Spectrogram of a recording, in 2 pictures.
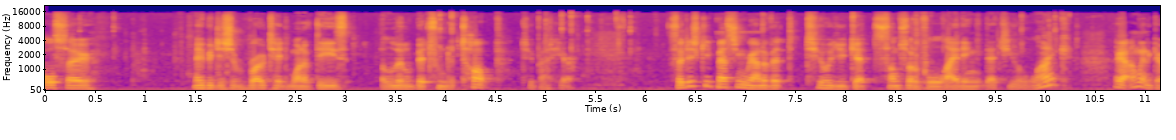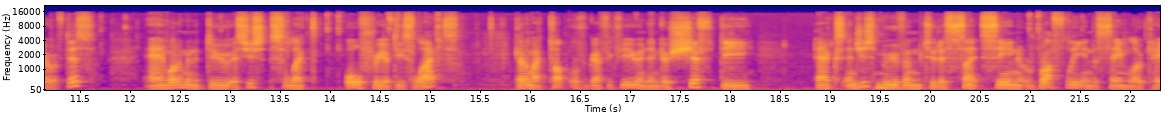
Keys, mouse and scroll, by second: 0.0-1.8 scroll down 4, 1.8 KP_7, 2.4-3.1 middle drag, 2.4-3.1 scroll down 2, 3.1 r, 4.2 g, 5.5-7.2 middle drag, 5.9-6.6 scroll, 7.2-9.8 drag, 9.4-9.8 scroll, 9.8-14.0 shift+middle drag, 11.3-11.7 scroll, 14.0 shift+click, 14.6 shift+click, 15.9 KP_7, 16.7-17.3 scroll down 1, 17.9 shift+d, 21.6-22.3 middle drag.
